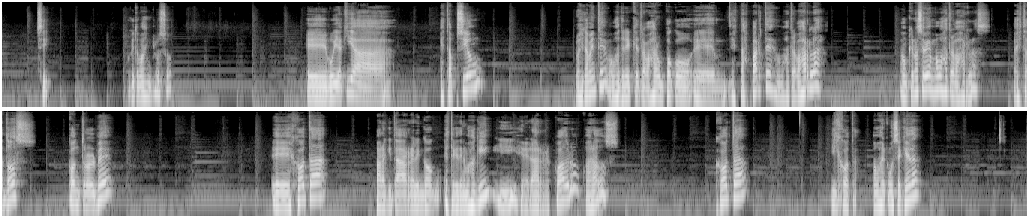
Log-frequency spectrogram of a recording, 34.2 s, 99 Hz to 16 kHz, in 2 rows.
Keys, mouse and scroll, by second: 3.2 click, 4.5 middle click, 5.0 KP_Divide, 5.0 Tab, 5.0 scroll up 1, 6.2 click, 6.7 middle click, 8.3 click, 9.0 middle click, 10.8 middle click, 11.5 middle click, 12.9 middle click, 12.9 click, 15.4 right click, 16.0 alt+shift+right click, 16.7 middle click, 17.9 alt+shift+right click, 18.9 ctrl+b, 21.3 click, 21.3 shift+right click, 22.0 j, 23.1 shift+right click, 24.0 right click, 24.9 j, 25.8 middle click, 27.2 right click, 27.9 shift+right click, 29.0 j, 29.9 right click, 30.6 shift+right click, 31.6 KP_Divide, 31.6 scroll up 1, 31.9 middle click, 32.2 scroll up 1, 32.6 Tab, 33.0 scroll up 1, 33.3 middle click.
